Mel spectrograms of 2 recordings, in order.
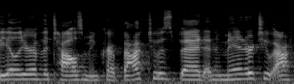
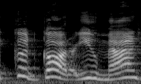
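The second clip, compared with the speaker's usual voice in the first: higher and louder, an aghast mock cry; 4 semitones higher, 7 dB louder than usual. A narrator's reading. Husband to his wife, a read-aloud aghast cry. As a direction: cry it out in horror, lightly performed. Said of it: "he cried aghast".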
